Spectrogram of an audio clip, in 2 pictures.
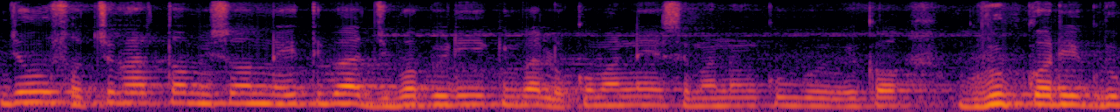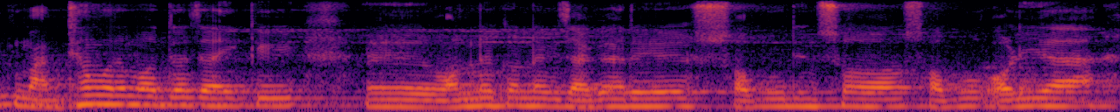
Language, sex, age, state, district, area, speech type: Odia, male, 18-30, Odisha, Jajpur, rural, spontaneous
